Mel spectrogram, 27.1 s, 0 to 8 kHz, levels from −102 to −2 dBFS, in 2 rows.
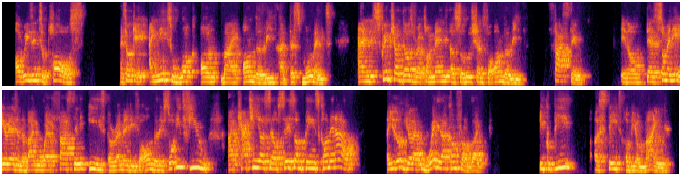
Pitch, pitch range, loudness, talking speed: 175 Hz, 155-205 Hz, -16 LUFS, 160 wpm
